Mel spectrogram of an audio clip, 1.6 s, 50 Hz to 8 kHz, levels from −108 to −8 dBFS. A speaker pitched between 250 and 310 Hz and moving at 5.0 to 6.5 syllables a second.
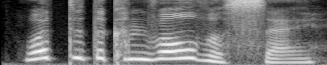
Yes: very high, 280 Hz; 5.8 syllables/s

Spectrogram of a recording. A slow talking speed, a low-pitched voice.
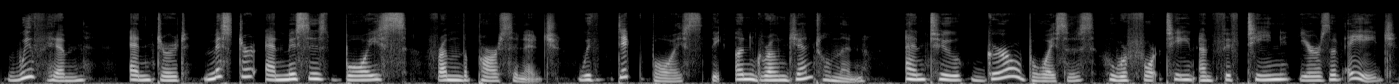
No: slow, 120 wpm; high, 210 Hz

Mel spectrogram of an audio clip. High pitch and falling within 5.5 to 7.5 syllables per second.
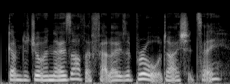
Yes: high, 210 Hz; 6.7 syllables/s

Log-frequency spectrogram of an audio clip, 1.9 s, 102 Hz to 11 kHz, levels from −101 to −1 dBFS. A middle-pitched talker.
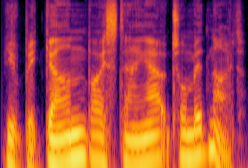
No: low, 115 Hz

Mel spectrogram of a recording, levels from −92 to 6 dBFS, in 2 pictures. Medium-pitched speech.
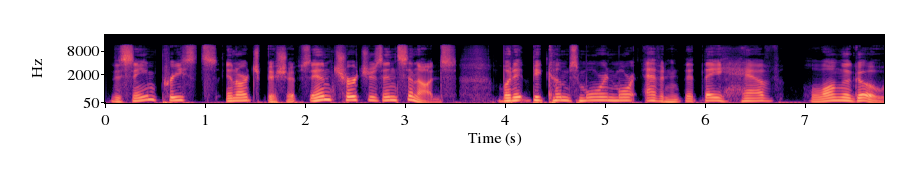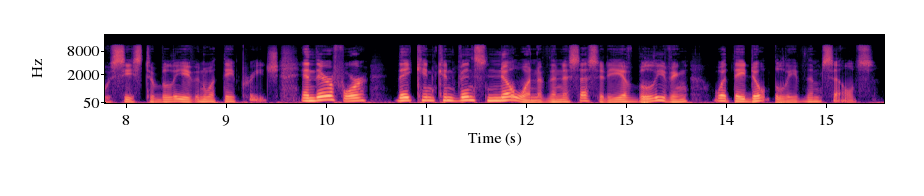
Yes: medium, 145 Hz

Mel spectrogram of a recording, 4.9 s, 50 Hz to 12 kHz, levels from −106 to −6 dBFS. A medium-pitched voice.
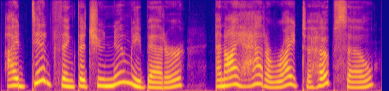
No: very high, 255 Hz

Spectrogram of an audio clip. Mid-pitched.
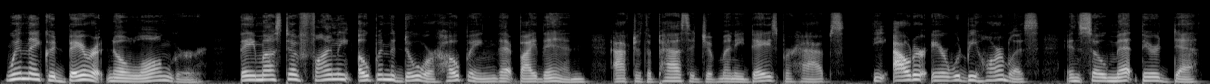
Yes: medium, 155 Hz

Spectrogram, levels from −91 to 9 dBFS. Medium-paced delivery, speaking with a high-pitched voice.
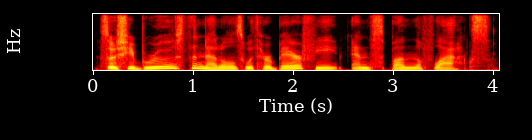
Yes: average, 190 wpm; high, 210 Hz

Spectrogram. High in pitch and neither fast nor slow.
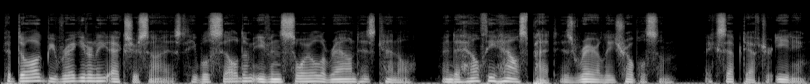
No: low, 120 Hz; average, 185 wpm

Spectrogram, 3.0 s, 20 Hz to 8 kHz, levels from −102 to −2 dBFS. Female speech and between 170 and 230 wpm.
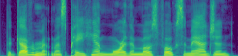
Yes: female; average, 200 wpm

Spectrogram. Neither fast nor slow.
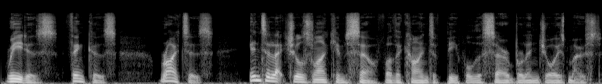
No: slow, 130 wpm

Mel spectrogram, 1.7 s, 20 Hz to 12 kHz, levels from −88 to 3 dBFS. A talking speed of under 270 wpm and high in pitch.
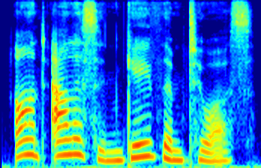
Yes: fast, 205 wpm; high, 230 Hz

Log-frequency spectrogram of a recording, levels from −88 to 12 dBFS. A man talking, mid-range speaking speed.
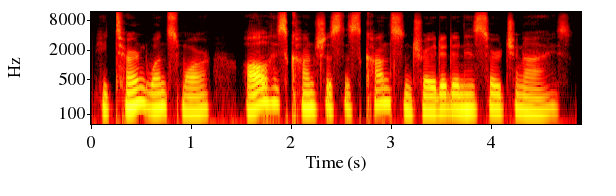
Yes: male; average, 145 wpm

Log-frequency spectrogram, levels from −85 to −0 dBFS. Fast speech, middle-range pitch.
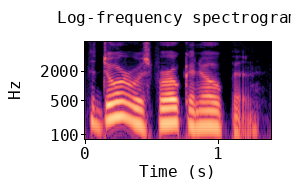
Yes: fast, 215 wpm; medium, 175 Hz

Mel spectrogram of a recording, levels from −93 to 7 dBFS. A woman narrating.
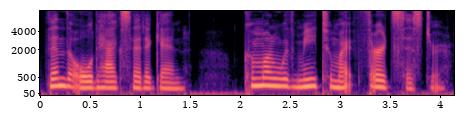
Yes: female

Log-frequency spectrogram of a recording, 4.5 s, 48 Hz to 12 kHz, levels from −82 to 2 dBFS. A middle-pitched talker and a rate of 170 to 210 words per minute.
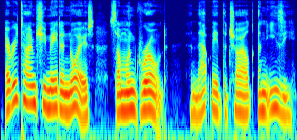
Yes: medium, 160 Hz; average, 200 wpm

